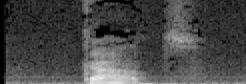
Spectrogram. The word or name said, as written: Kaat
